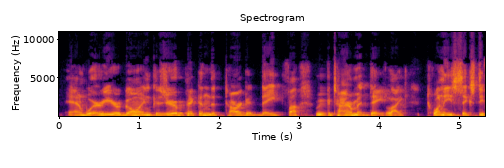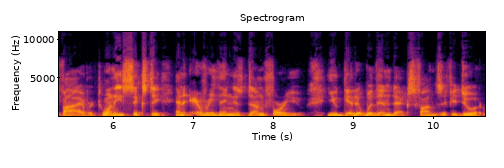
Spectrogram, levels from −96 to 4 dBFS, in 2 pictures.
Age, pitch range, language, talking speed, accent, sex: 60-79, 110-155 Hz, English, 180 wpm, American, male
